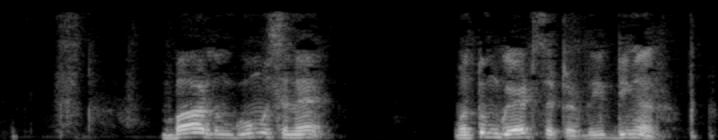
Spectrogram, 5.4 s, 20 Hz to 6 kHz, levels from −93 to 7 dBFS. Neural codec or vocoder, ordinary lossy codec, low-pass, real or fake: none; MP3, 32 kbps; 5.4 kHz; real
